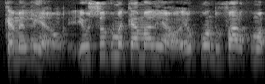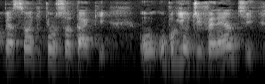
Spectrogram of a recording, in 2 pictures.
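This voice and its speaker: Um convidado de fala hesitante com sotaque de Bogotá, que recomeça as frases com frequência. O tom é levemente agudo e a gravação é opaca e lo-fi. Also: male voice, high-pitched, a bit bright. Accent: Colombian Spanish, from Bogotá. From Colombia. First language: Spanish. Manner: halting, searching for words, many restarts. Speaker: podcast guest, polyglot. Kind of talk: casual conversation in a second language.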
